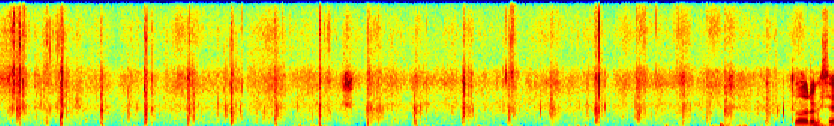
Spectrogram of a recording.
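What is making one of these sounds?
Footsteps crunch steadily on dry, rocky ground.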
